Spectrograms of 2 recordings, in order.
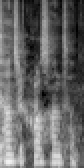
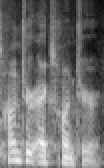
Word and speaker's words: Hunter x Hunter: it's Hunter Cross Hunter. Hunter Cross Hunter. Who told Hunter- you Listen that? here, Who told you people. that? It's Hunter x Hunter.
